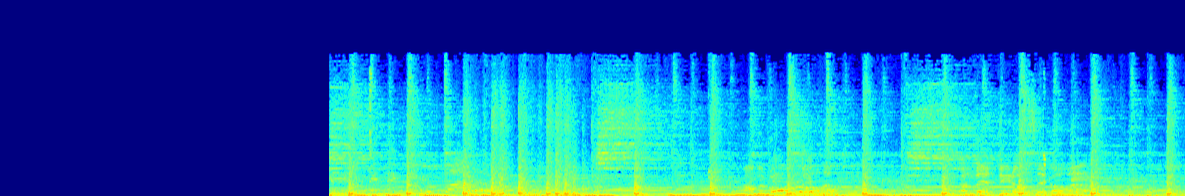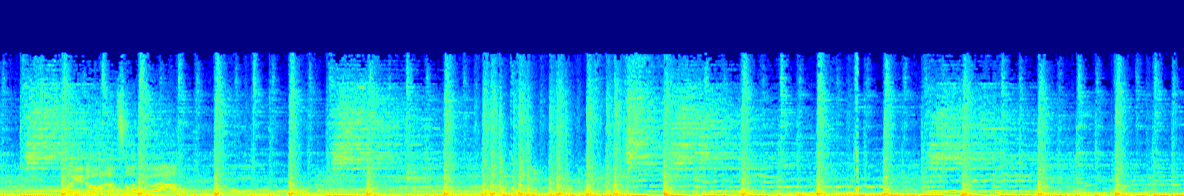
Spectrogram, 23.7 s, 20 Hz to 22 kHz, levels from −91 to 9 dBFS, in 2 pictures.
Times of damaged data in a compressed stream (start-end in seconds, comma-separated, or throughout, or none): 3.67-3.72, 10.41-10.46, 16.94-16.98, 20.39-20.43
